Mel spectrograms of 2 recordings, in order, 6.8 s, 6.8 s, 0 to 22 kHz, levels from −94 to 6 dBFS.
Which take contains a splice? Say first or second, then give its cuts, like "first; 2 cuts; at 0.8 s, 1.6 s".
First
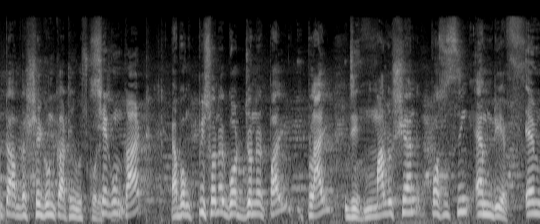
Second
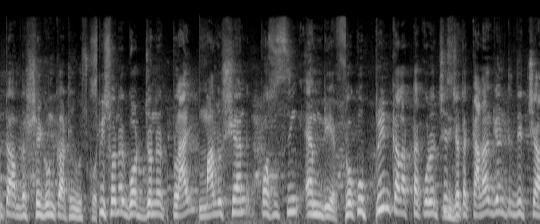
second; 3 cuts; at 1.2 s, 2.5 s, 4.2 s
